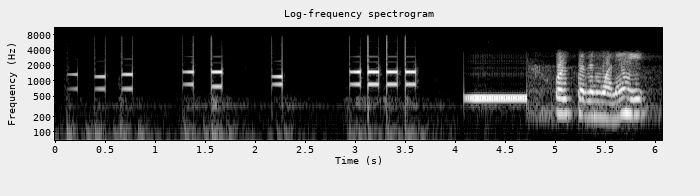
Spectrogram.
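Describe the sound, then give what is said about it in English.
A string of telephone keypad beeps in quick bursts of three, two, one and five, then a brief steady phone tone, followed by a recorded-sounding voice speaking over the line. “We have a dial tone here?”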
